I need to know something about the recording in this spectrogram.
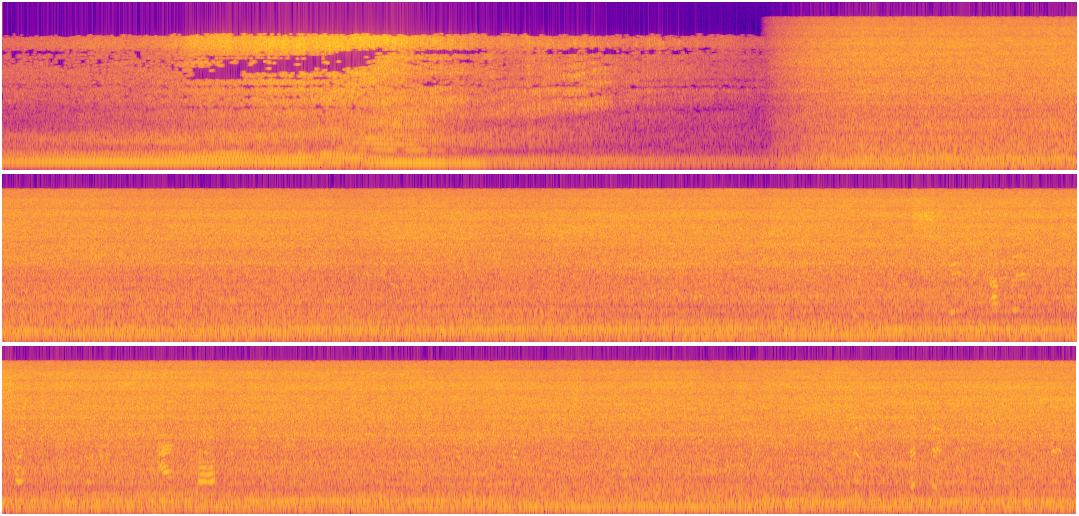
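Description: A single-engine propeller plane on its takeoff run, its engine loudest about four seconds in, then falling in pitch and fading as it goes by. About eight seconds in this gives way to the steady engine and propeller noise heard inside the cabin of a small high-wing plane in flight.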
